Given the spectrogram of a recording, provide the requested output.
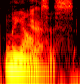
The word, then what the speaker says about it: Leonsis: So, I might butcher this name. Ted Leonsis? Do you know him? – Leonsis. – Yeah.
